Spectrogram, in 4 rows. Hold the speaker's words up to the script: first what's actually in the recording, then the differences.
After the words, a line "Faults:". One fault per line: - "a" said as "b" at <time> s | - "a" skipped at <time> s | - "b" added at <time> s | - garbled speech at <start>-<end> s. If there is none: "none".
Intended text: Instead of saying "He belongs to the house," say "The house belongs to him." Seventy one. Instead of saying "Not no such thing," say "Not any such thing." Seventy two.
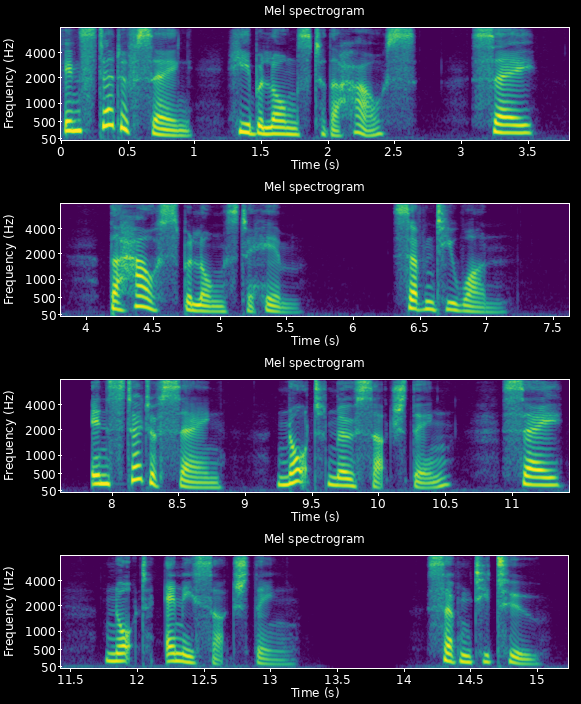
Instead of saying "He belongs to the house," say "The house belongs to him." Seventy one. Instead of saying "Not no such thing," say "Not any such thing." Seventy two.
Faults:
none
